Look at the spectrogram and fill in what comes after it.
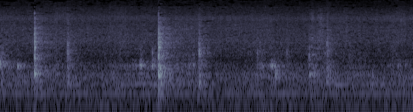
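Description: Chunks of pumpkin frying with spices in a pan while being stirred with a wooden spatula: a faint steady sizzle with a few sharp clicks and scrapes of the spatula against the pan, the clearest about a third of a second in and about a second and a half in.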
